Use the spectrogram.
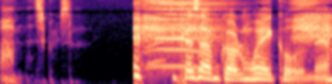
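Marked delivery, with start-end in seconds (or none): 0.0-1.1 hushed whisper, under the breath. Retelling spotting someone in the street: whispering under breath. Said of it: "quietly whispered under my breath".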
